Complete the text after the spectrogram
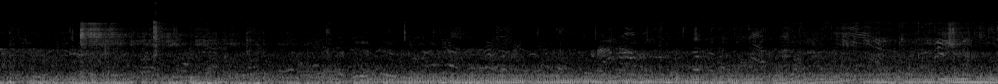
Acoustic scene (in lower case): residential area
